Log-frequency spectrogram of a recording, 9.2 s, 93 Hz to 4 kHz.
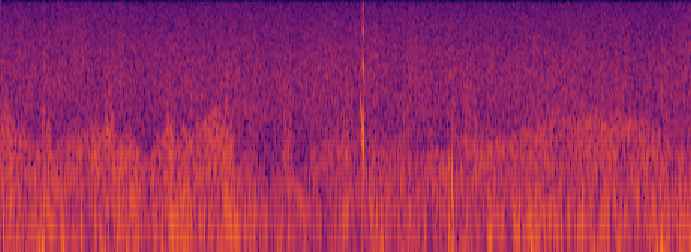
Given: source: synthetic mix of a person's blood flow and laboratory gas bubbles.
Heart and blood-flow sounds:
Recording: Doppler ultrasound of blood flow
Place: subclavian vein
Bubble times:
4.79-4.88 s: bubbles
From the record:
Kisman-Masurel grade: 113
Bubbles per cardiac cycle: 1 to 2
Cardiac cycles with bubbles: 1 to 10%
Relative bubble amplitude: loud (0.450 to 0.775)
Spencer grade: 1 (occasional bubble signal discernible with the cardiac motion signal, with majority of cardiac periods free of bubbles)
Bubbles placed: anywhere in the cardiac cycle

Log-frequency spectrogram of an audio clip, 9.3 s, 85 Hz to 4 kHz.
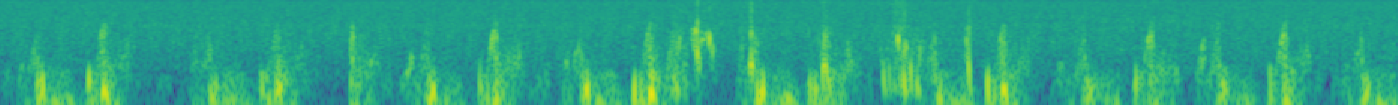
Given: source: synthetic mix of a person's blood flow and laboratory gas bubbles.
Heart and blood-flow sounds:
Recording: Doppler ultrasound of blood flow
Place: precordium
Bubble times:
4.44-4.79 s: bubbles
4.96-5.05 s: bubbles
5.46-5.55 s: bubbles
5.86-6.17 s: bubbles
6.41-6.50 s: bubbles
From the record:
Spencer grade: 2 (many but less than half of the cardiac periods contain bubble signals, singularly or in groups)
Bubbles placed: only in the low amplitude regions of the cardiac cycle

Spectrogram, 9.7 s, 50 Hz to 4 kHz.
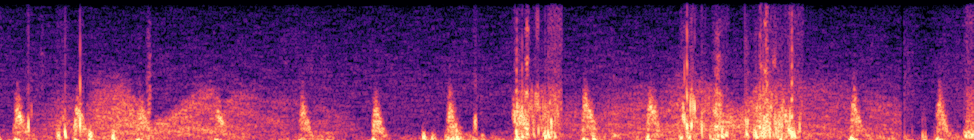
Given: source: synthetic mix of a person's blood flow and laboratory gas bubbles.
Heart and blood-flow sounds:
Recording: Doppler ultrasound of blood flow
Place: subclavian vein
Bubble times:
0.28-0.35 s: bubbles
0.58-0.72 s: bubbles
0.78-0.85 s: bubbles
4.75-4.81 s: bubbles
5.14-5.64 s: bubbles
6.81-7.32 s: bubbles
7.46-8.06 s: bubbles
9.64-9.75 s: bubbles
From the record:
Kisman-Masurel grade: 222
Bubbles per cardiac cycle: several, 3 to 8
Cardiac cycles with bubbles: 10 to 50%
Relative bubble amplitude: moderate (0.250 to 0.450)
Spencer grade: 2 (many but less than half of the cardiac periods contain bubble signals, singularly or in groups)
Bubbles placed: anywhere in the cardiac cycle

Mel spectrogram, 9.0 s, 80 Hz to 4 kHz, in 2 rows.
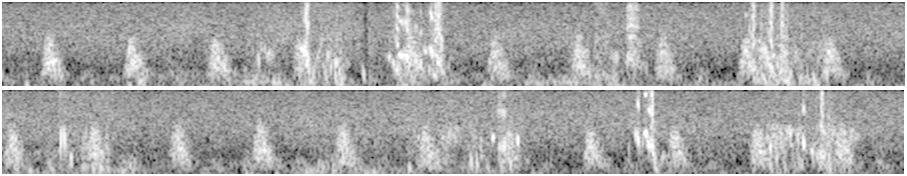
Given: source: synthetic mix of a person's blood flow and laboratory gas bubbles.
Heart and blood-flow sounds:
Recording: Doppler ultrasound of blood flow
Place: subclavian vein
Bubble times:
1.26-1.39 s: bubbles
1.47-1.74 s: bubbles
1.78-1.85 s: bubbles
1.91-2.26 s: bubbles
2.83-3.23 s: bubbles
3.70-4.17 s: bubbles
4.74-5.08 s: bubbles
6.52-7.13 s: bubbles
7.64-7.85 s: bubbles
8.25-8.79 s: bubbles
From the record:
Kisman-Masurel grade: 232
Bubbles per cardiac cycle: several, 3 to 8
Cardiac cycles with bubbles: 50 to 99%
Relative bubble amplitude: moderate (0.250 to 0.450)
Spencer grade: 3 (all of the cardiac periods contain showers or single bubble signals, but not dominating or overriding the cardiac motion signals)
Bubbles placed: anywhere in the cardiac cycle

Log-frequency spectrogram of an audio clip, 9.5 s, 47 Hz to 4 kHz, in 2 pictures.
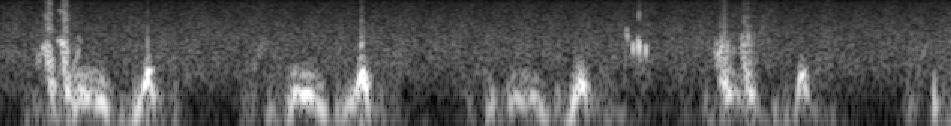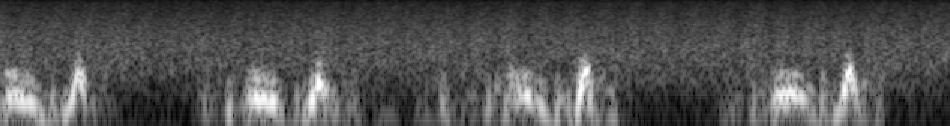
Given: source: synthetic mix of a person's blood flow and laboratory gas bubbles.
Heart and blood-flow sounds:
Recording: Doppler ultrasound of blood flow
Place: precordium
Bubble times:
0.17-0.41 s: bubbles
3.10-3.26 s: bubbles
3.56-3.80 s: bubbles
From the record:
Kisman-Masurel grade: 123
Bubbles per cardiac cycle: 1 to 2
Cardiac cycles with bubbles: 10 to 50%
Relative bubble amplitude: loud (0.450 to 0.775)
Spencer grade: 2 (many but less than half of the cardiac periods contain bubble signals, singularly or in groups)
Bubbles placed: only in the low amplitude regions of the cardiac cycle

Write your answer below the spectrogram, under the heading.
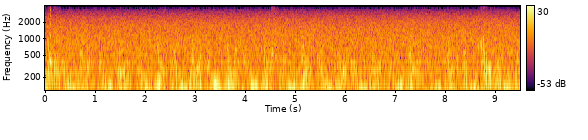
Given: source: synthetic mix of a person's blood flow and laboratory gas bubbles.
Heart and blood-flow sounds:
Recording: Doppler ultrasound of blood flow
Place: precordium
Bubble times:
0.01-0.30 s: bubbles
4.50-4.67 s: bubbles
8.65-9.19 s: bubbles
From the record:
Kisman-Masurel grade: 122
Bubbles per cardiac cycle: 1 to 2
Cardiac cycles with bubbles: 10 to 50%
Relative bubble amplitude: moderate (0.250 to 0.450)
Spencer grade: 2 (many but less than half of the cardiac periods contain bubble signals, singularly or in groups)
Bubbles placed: anywhere in the cardiac cycle

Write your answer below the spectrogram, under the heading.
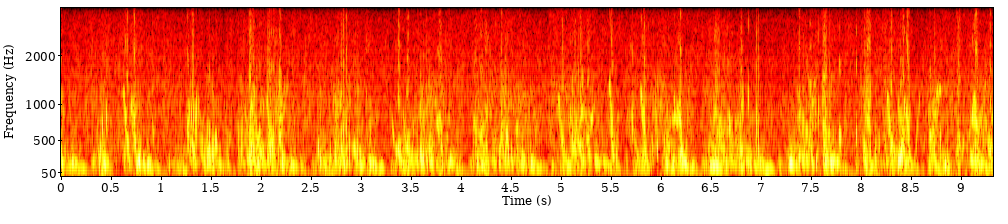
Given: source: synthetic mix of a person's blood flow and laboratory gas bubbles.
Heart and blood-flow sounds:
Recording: Doppler ultrasound of blood flow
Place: precordium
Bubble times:
0.00-0.08 s: bubbles
0.32-0.52 s: bubbles
0.58-0.87 s: bubbles
0.90-0.95 s: bubbles
1.23-1.70 s: bubbles
1.74-2.30 s: bubbles
2.54-3.18 s: bubbles
3.25-3.92 s: bubbles
4.10-4.79 s: bubbles
4.85-5.37 s: bubbles
5.45-5.58 s: bubbles
5.63-6.29 s: bubbles
6.44-7.08 s: bubbles
7.23-7.82 s: bubbles
7.91-9.33 s: bubbles
From the record:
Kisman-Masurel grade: 342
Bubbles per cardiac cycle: rolling drumbeat, 9 or more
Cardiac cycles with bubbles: 100%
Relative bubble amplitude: moderate (0.250 to 0.450)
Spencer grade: 3 (all of the cardiac periods contain showers or single bubble signals, but not dominating or overriding the cardiac motion signals)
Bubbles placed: anywhere in the cardiac cycle

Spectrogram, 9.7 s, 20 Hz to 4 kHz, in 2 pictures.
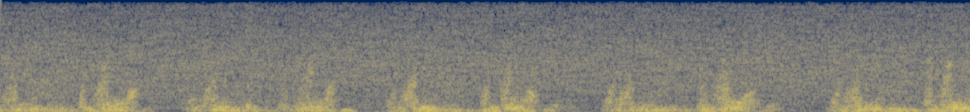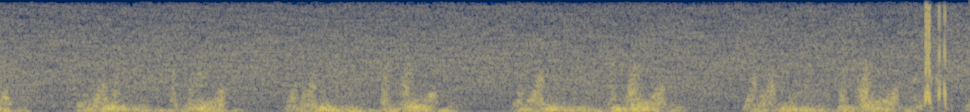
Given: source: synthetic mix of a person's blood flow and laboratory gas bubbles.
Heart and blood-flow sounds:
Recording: Doppler ultrasound of blood flow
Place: precordium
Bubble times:
1.22-1.28 s: bubbles
9.42-9.62 s: bubbles
From the record:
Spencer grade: 2 (many but less than half of the cardiac periods contain bubble signals, singularly or in groups)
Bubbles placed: only in the low amplitude regions of the cardiac cycle

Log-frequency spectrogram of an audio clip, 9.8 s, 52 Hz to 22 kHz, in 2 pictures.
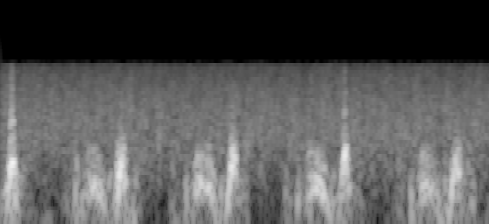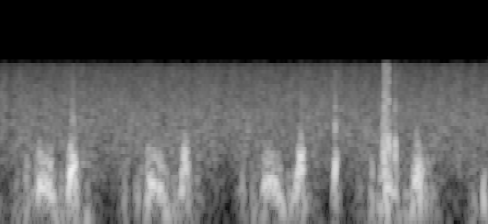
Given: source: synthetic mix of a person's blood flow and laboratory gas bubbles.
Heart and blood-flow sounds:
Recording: Doppler ultrasound of blood flow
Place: precordium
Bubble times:
8.20-8.29 s: bubbles
8.67-8.88 s: bubbles
From the record:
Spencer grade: 1 (occasional bubble signal discernible with the cardiac motion signal, with majority of cardiac periods free of bubbles)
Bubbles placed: only in the low amplitude regions of the cardiac cycle

